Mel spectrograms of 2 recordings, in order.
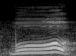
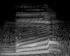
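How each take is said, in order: First: The vowel is held long. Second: The vowel is held short. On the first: "menjadi panjang" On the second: "tidak boleh dibaca panjang karena tidak ada waw sukun"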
